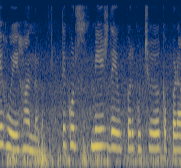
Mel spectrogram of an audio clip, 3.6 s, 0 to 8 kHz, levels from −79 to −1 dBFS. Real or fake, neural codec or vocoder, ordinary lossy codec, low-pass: real; none; none; 7.2 kHz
